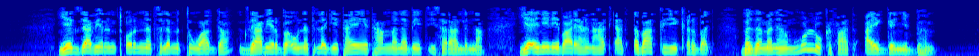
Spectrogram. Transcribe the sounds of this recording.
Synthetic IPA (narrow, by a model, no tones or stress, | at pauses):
jɛɨɡzijaβhe̞ɾɨnt̪ʼo̞ɾɨnːət̪sɨləmːɨt̪ʰːɨwːaɡːaɨɡzijaβhe̞ɾbəʔɨwnət̪ləɡe̞t̪ʰajɛjɛt̪ʰamːənəbe̞t̪jɪsəɾalːɨnːa | jɛɨne̞ne̞βaɾjahɨnhat̪ʼjat̪ɨβakːɨhɪkʼɨɾbəl | bəzəmənəhɨmhulːukʰɨfat̪ajɪɡːəɲːɨbːɨhɨm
